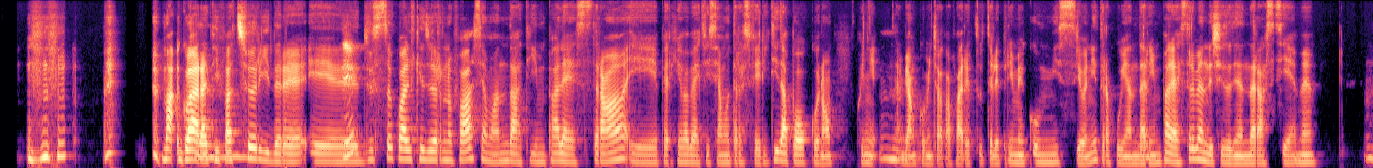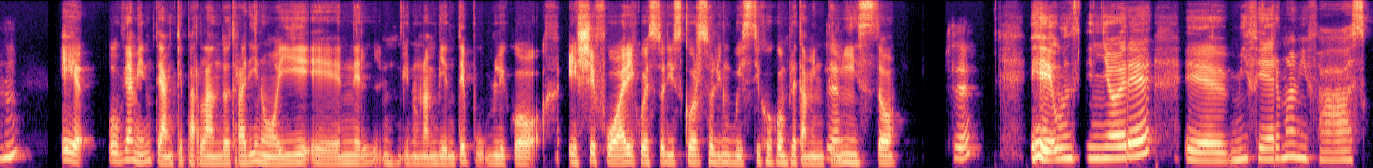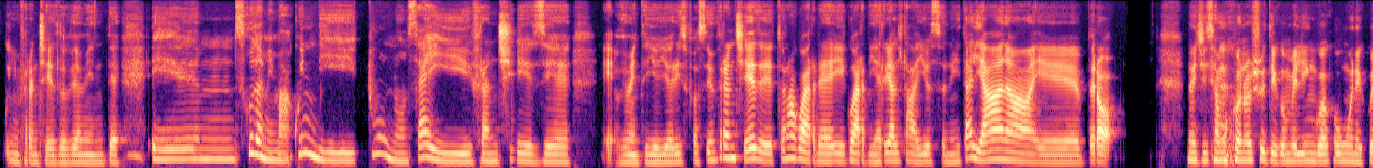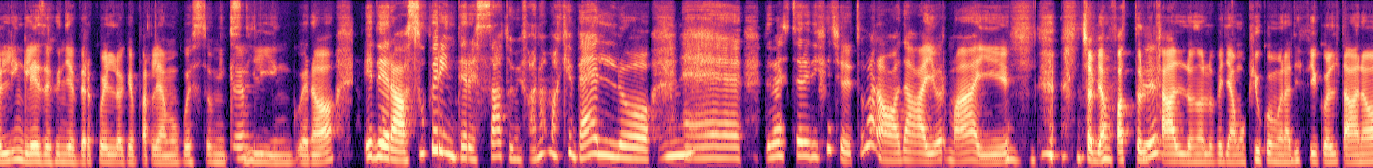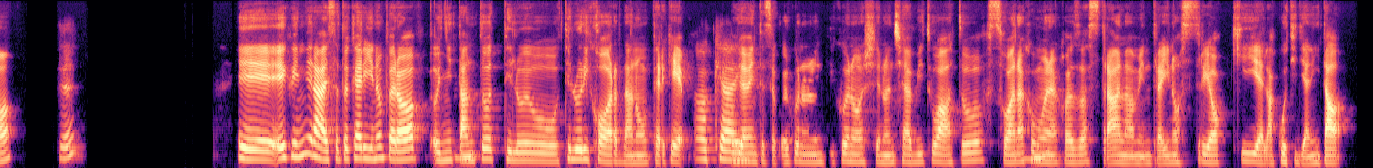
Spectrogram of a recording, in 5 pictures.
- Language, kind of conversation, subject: Italian, podcast, Ti va di parlare del dialetto o della lingua che parli a casa?
- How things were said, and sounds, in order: chuckle; "guarda" said as "guara"; chuckle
